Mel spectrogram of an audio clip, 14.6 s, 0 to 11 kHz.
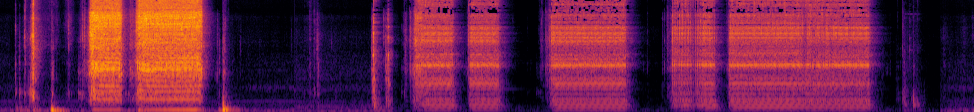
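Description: Makita DHR242 cordless SDS-plus rotary hammer test-run in a series of short trigger pulls of one to three seconds each, at a steady pitch, with a couple of handling knocks between. The hammer action is working properly.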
